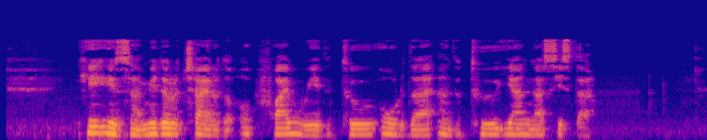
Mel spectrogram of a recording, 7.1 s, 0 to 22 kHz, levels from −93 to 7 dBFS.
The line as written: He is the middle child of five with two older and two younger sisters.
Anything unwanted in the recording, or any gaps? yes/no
no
